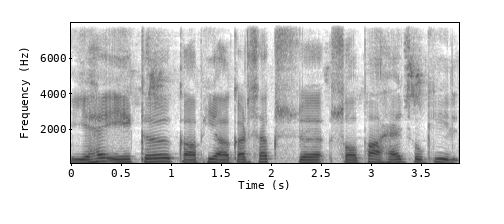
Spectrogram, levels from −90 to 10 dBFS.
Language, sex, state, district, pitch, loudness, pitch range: Hindi, male, Chhattisgarh, Raigarh, 155 Hz, -20 LUFS, 145-170 Hz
